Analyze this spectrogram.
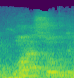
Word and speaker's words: Morassut: Ci sarà con lui Lorenzo, aiutami a ricordare la pronuncia esatta, Morassut si pronuncia, Morassut, che ha fatto l'unica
